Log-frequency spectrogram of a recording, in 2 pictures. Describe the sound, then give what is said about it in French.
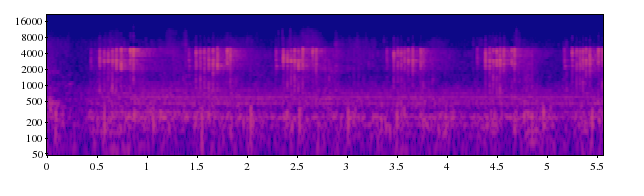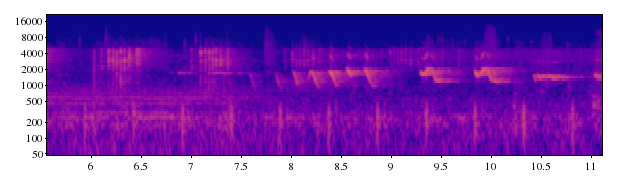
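The clockwork mechanism of a stuffed automaton bird in a cage winds with a steady series of ratcheting clicks, about one every half second, then breaks into thin, fast mechanical chirps like a bird singing, fairly quiet. “Faites plutôt chanter l'oiseau dans sa cage. Il dira le nom à sa façon, dans son langage d'oiseau empaillé.”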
